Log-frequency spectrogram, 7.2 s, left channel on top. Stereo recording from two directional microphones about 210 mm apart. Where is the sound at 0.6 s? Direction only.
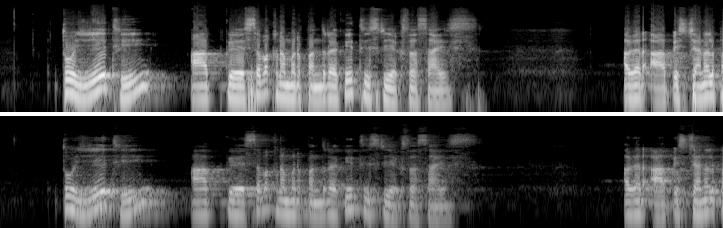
40° left (ahead or behind).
